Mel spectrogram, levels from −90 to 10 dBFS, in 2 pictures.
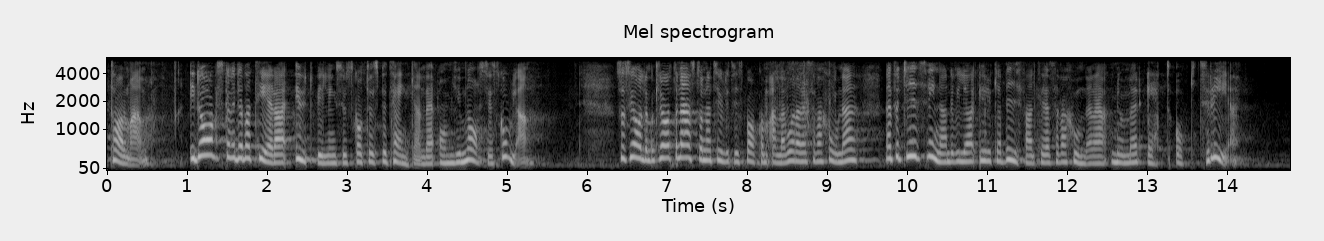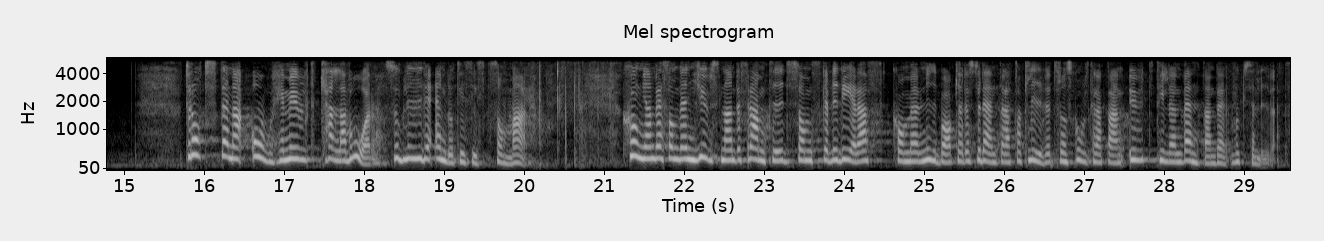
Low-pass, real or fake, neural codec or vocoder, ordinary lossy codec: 5.4 kHz; fake; codec, 16 kHz, 4 kbps, FreqCodec, larger model; none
